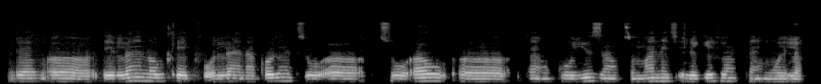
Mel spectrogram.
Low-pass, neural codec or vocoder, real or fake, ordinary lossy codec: 7.2 kHz; none; real; none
